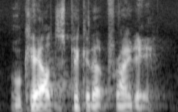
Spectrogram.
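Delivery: quietly spoken, soft and low. Recounting answering a cursing man on the phone, retelling a quiet answer. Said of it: "So I quietly said".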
